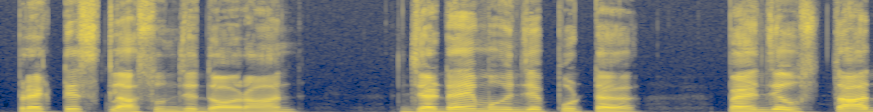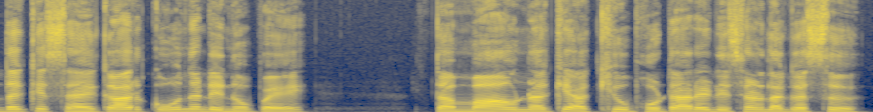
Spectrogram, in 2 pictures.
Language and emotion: Sindhi, angry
